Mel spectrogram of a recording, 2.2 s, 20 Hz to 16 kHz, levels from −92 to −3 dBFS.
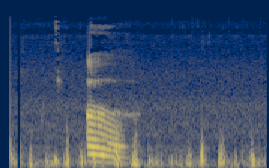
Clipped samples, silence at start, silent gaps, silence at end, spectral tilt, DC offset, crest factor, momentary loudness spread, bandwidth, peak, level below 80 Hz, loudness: under 0.1%; 0.05 s; none; 0.05 s; -8 dB/octave; under 0.1%; 22 dB; 16 LU; 10.5 kHz; 0 dBFS; -44 dBFS; -23 LUFS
